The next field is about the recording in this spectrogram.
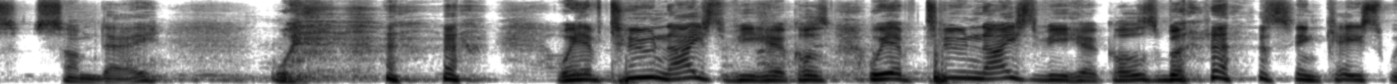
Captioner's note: laugh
